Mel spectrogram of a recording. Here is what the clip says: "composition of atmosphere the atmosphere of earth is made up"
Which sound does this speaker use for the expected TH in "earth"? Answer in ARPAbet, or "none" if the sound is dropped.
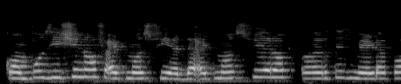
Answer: T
